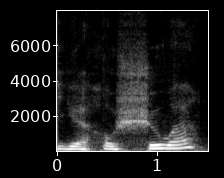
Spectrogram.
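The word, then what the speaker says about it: יהושע: Vav, Shin, Vav, Ein, which would be pronounced as Yehoshua, which would be either Joshua or Yehoshua.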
